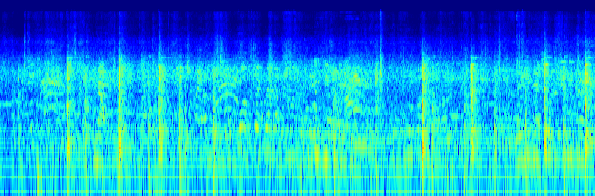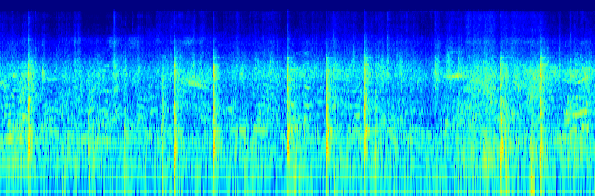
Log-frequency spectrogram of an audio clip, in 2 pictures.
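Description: A cleaver chops meat on a wooden block with sharp, regular thuds.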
